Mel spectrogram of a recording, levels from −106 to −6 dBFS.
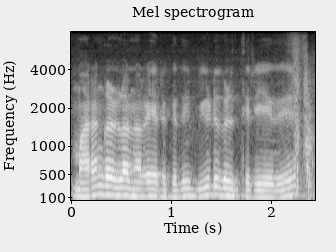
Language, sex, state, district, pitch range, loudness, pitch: Tamil, male, Tamil Nadu, Kanyakumari, 120-140 Hz, -16 LUFS, 125 Hz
